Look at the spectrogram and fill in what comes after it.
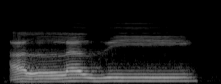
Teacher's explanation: zal bertemu dengan ya yang sebelumnya berharokat kasroh, maka dibaca panjang 2 harokat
